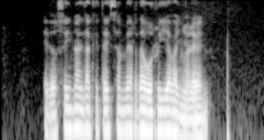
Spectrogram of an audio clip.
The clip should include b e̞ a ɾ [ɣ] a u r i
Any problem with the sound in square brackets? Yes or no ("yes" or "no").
yes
